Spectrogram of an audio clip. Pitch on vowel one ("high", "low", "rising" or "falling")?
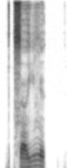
rising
